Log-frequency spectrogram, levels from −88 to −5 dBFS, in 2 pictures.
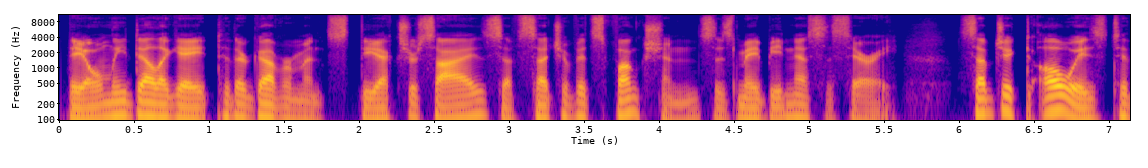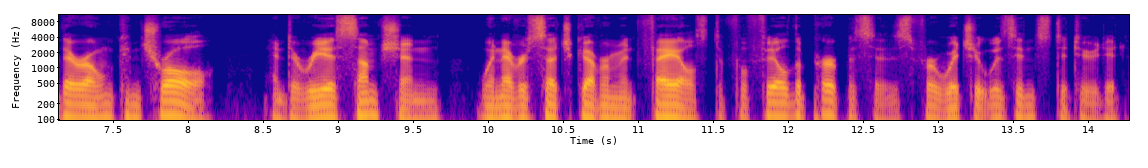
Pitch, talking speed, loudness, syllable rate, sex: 90 Hz, 165 wpm, -21 LUFS, 5.1 syllables/s, male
